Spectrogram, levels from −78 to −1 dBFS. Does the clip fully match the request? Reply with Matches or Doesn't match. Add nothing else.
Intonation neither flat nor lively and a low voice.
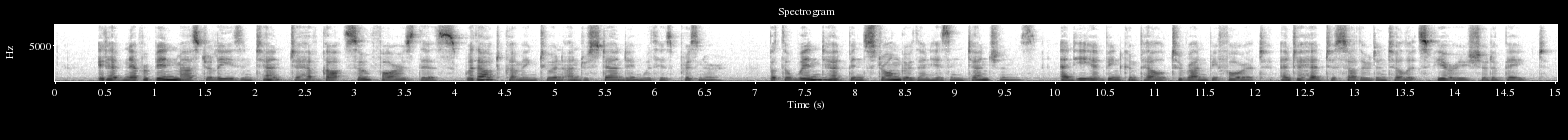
Doesn't match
